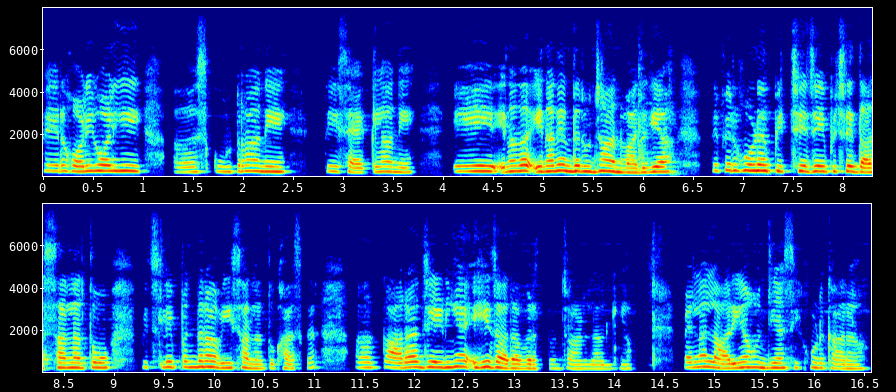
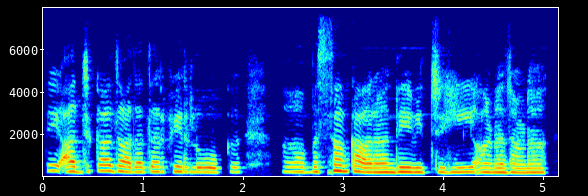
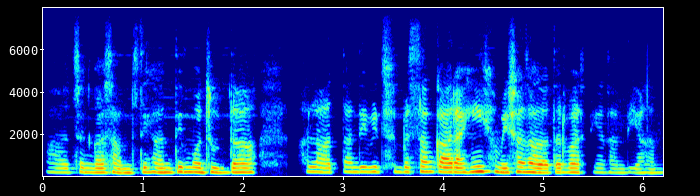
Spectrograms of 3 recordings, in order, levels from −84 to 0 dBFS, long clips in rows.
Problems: background sounds at intervals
